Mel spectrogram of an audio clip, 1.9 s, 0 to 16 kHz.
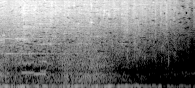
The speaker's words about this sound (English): DOV2, we have engine failure. We must crash land on DKE Toy Planet. Oh my, we're doomed.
